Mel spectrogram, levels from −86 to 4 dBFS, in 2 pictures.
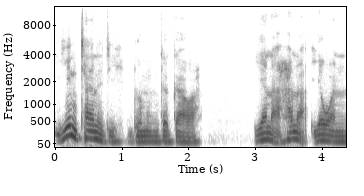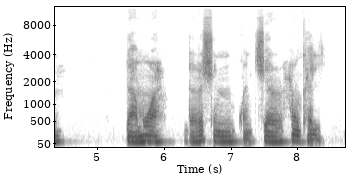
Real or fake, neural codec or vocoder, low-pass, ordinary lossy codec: real; none; 10.8 kHz; Opus, 16 kbps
